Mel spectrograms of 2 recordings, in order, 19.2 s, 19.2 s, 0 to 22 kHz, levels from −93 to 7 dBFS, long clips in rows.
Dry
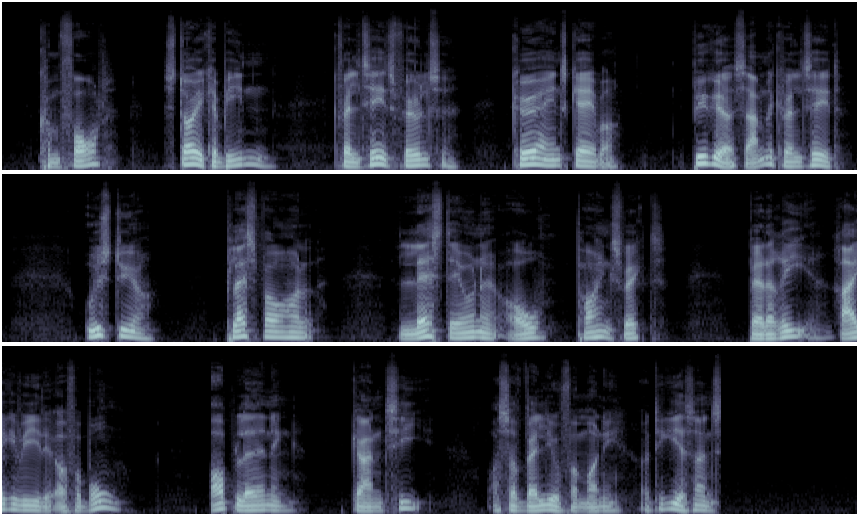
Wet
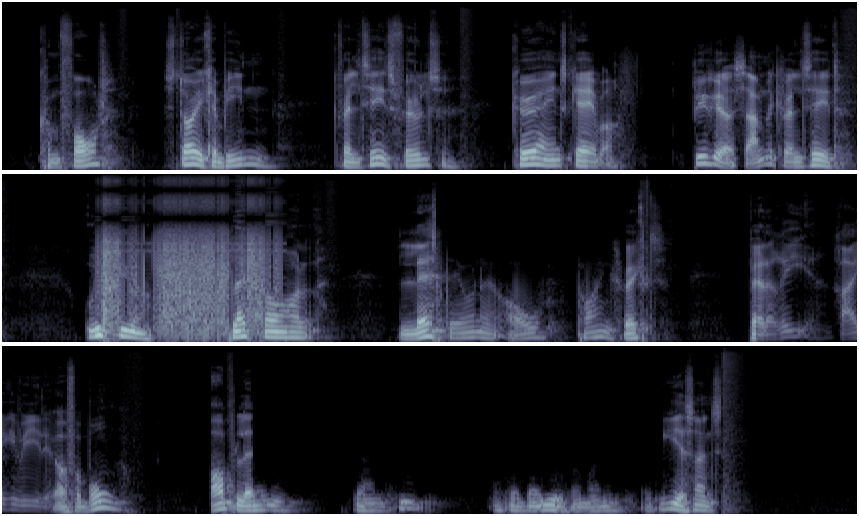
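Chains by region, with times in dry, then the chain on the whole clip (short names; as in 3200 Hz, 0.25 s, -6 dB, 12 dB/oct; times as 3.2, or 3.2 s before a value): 1.91–3.85 HPF 79 Hz + bell 450 Hz -5 dB 1.3 oct
4.38–5.94 LPF 4800 Hz 24 dB/oct + tilt +2.5 dB/oct
7.1–8.54 switching spikes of -17 dBFS + small resonant body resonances 220/4000 Hz, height 14 dB, ringing for 50 ms + decimation joined by straight lines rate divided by 6×
9.64–11.08 LPF 1500 Hz 24 dB/oct + compressor 12:1, threshold -28 dBFS
12.05–13.19 HPF 1300 Hz 6 dB/oct + compressor 2:1, threshold -38 dBFS
14.68–17.77 inverse Chebyshev low-pass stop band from 2100 Hz, stop band 80 dB + chorus 1.1 Hz, delay 19.5 ms, depth 6.7 ms
whole clip: HPF 120 Hz 6 dB/oct; sustainer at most 140 dB/s; gain -5.5 dB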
